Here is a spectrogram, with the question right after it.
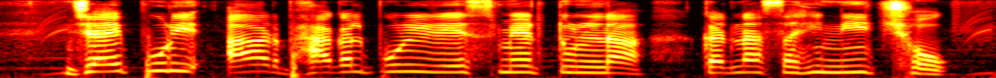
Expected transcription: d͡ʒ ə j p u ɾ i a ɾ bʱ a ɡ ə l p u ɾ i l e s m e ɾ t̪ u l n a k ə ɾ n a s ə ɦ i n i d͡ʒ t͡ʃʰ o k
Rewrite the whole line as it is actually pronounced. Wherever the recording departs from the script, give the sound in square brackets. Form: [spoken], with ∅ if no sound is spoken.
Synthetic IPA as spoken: d͡ʒ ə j p u ɾ i a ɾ bʱ a ɡ ə l p u ɾ i [ɾ] e s m e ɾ t̪ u l n a k ə ɾ n a s ə ɦ i n i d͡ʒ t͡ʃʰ o k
